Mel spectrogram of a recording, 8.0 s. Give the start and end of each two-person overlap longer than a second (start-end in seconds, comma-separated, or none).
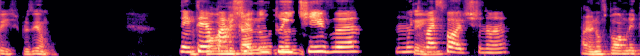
2.3-3.6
